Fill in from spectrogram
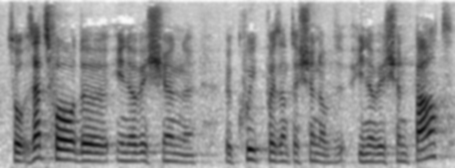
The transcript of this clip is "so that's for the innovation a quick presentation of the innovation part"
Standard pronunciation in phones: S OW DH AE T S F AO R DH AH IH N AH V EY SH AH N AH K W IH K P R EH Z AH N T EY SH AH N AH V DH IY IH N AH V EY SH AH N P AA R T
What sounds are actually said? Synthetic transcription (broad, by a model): S OW DH AE T S F AO R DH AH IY N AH V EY SH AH N AH K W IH K P R EH Z AH N T EY SH AH N AH V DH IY N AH V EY SH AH N P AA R T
